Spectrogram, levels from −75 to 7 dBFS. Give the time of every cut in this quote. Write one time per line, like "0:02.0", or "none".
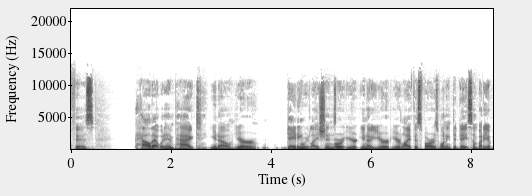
0:05.3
